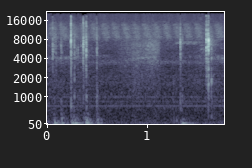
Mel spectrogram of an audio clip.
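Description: Uneven bursts of clicking from a computer keyboard being typed on, close up, with short pauses between keystroke clusters and no talking.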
